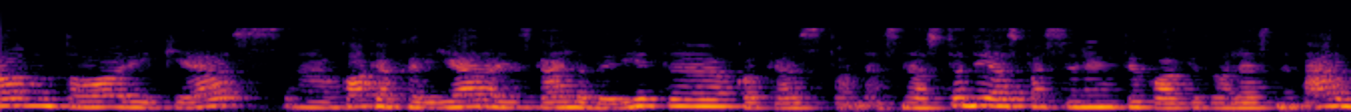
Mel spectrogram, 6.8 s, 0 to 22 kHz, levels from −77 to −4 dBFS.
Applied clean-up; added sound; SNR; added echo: none; none; none; reverberation time 0.2 s.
